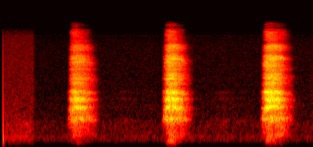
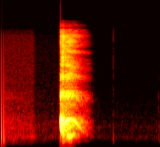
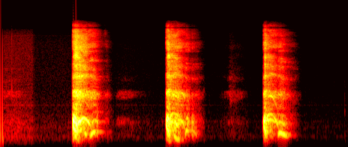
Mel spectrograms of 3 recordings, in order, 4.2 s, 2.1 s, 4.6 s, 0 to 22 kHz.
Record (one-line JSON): {"exhalation_length": "4.2 s", "exhalation_amplitude": 7206, "exhalation_signal_mean_std_ratio": 0.35, "cough_length": "2.1 s", "cough_amplitude": 28777, "cough_signal_mean_std_ratio": 0.25, "three_cough_length": "4.6 s", "three_cough_amplitude": 25895, "three_cough_signal_mean_std_ratio": 0.29, "survey_phase": "alpha (2021-03-01 to 2021-08-12)", "age": "45-64", "gender": "Female", "wearing_mask": "No", "symptom_abdominal_pain": true, "symptom_headache": true, "smoker_status": "Ex-smoker", "respiratory_condition_asthma": false, "respiratory_condition_other": false, "recruitment_source": "REACT", "submission_delay": "10 days", "covid_test_result": "Negative", "covid_test_method": "RT-qPCR"}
